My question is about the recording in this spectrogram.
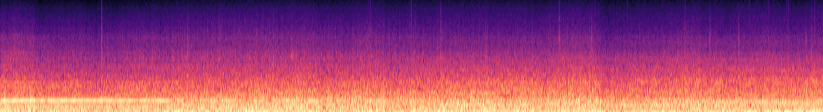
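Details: Pontiac Firebird Trans Am with posi/limited-slip rear differential; heavy droning drive noise with a faint steady hum sagging slightly in pitch under load; rear differential noise under load, cause suspected, not confirmed.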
